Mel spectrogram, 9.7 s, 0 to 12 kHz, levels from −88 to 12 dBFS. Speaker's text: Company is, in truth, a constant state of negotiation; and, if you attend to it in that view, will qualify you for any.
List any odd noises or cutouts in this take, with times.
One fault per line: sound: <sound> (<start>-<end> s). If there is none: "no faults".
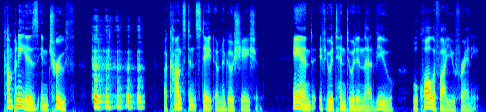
sound: laugh (1.8-2.9 s)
